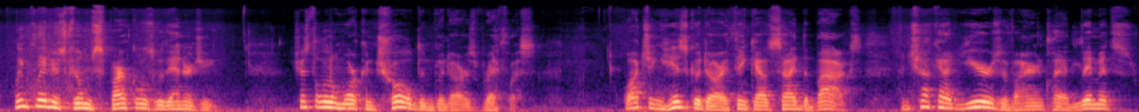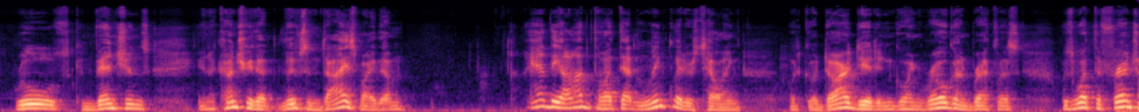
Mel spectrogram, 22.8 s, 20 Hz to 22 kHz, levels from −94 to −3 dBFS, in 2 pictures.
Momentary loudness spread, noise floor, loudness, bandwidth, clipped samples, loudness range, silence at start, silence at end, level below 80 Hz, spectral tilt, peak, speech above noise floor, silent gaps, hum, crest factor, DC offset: 15 LU; -48 dBFS; -17 LUFS; 17.5 kHz; under 0.1%; 4 LU; 0.15 s; 0 s; -48 dBFS; -7.5 dB/octave; 0 dBFS; 32 dB; none; none; 16 dB; under 0.1%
